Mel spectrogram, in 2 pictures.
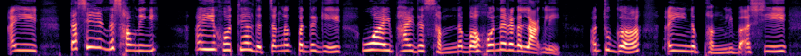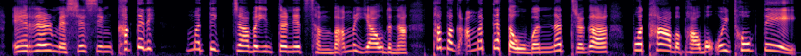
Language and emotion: Manipuri, angry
